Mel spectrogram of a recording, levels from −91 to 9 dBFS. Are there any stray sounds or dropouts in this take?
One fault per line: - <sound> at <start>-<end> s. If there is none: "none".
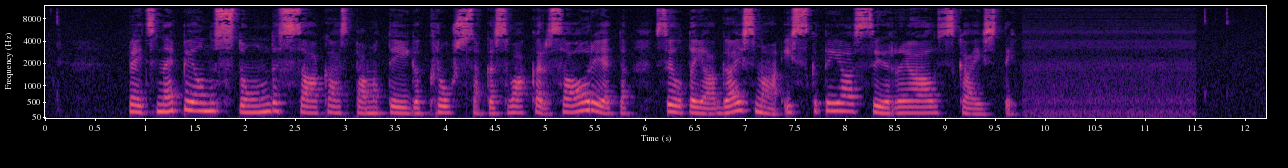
none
